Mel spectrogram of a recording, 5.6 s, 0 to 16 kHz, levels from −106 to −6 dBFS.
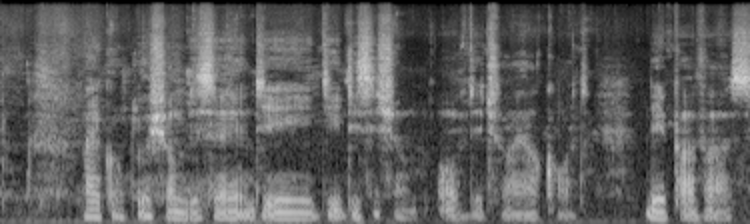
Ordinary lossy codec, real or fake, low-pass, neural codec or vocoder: none; real; 14.4 kHz; none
